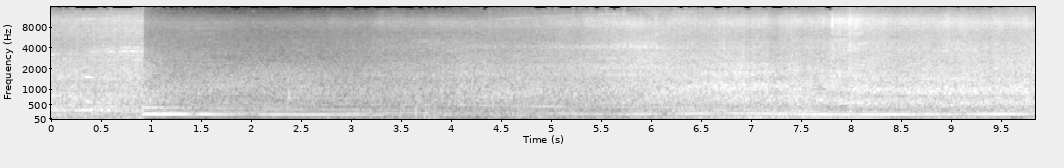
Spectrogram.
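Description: A sports car engine hums steadily as the car drives past.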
